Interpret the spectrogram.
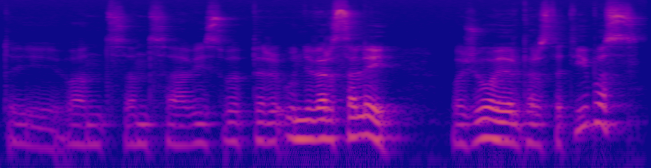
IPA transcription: ˈtɐɪ ˈʋɐ ɐnt ɐnt ˈsɑːʋʲiːs ˈʋɐ pʲɛr ʊnʲɪʋʲɛrsɐˈlʲɛɪ ʋɐˈʒʲuɔjʊ ɪr pʲɛr stɐˈtʲiːbɐs

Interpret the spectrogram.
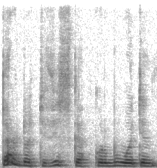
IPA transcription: ˈpʲɛrduɔtʲɪ ˈʋʲɪskɐ ˈkʊr ˈbʊʋoː ˈtʲɪn

